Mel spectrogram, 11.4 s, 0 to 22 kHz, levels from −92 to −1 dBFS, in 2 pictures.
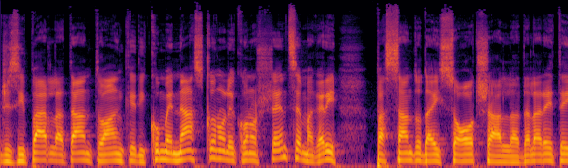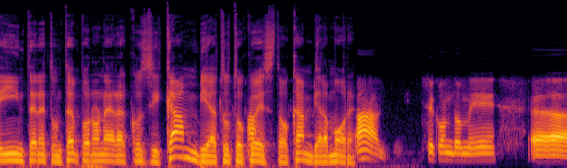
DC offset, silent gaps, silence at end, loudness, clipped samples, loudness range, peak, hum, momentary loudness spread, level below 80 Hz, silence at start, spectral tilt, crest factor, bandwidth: under 0.1%; none; 0 s; -21 LUFS; under 0.1%; 1 LU; 0 dBFS; none; 6 LU; -44 dBFS; 0 s; -5.5 dB/octave; 20 dB; 19 kHz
